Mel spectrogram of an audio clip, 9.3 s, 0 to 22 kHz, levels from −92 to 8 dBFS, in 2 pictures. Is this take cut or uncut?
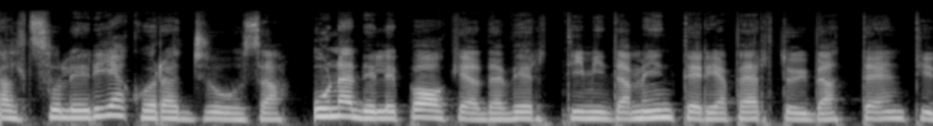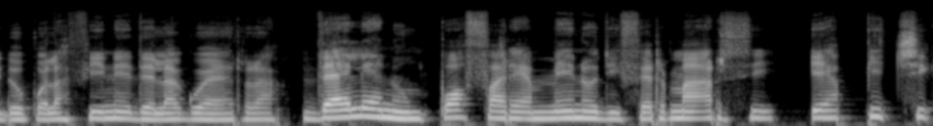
cut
